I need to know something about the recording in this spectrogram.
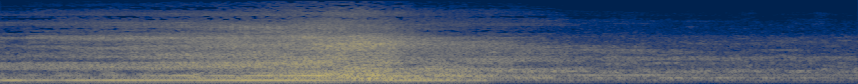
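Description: A small tractor drives past, its engine and road noise growing louder to a peak about halfway through and then fading away.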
